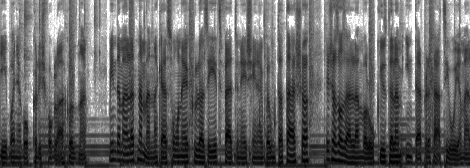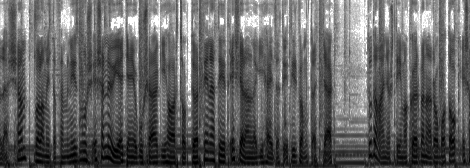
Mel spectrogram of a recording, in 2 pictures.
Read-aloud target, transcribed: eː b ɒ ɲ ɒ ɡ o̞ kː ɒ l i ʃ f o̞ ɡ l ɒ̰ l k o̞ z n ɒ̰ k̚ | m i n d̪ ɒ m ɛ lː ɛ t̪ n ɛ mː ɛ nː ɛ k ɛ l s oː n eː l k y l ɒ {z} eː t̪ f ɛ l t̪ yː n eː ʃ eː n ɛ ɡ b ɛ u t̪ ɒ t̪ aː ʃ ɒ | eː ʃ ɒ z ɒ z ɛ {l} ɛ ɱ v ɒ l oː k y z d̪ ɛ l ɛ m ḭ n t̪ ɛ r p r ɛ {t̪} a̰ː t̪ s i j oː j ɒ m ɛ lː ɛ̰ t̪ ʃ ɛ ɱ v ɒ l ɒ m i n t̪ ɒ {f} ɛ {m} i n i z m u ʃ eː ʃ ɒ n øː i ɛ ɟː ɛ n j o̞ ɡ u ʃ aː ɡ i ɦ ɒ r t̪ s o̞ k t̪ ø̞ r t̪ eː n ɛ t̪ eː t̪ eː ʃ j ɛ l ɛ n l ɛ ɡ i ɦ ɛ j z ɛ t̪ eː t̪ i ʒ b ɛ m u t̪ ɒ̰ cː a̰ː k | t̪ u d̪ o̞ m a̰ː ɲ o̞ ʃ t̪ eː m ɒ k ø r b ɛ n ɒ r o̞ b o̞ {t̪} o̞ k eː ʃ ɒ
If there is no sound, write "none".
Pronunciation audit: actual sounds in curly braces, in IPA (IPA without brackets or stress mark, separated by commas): z, lː, t̪, f, m, t̪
